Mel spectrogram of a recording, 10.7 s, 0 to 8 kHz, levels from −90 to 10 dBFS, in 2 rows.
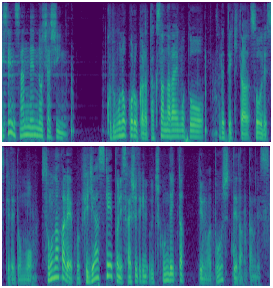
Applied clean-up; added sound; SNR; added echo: neural mask model RNNoise.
